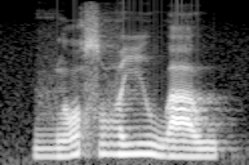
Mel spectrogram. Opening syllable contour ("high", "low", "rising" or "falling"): rising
